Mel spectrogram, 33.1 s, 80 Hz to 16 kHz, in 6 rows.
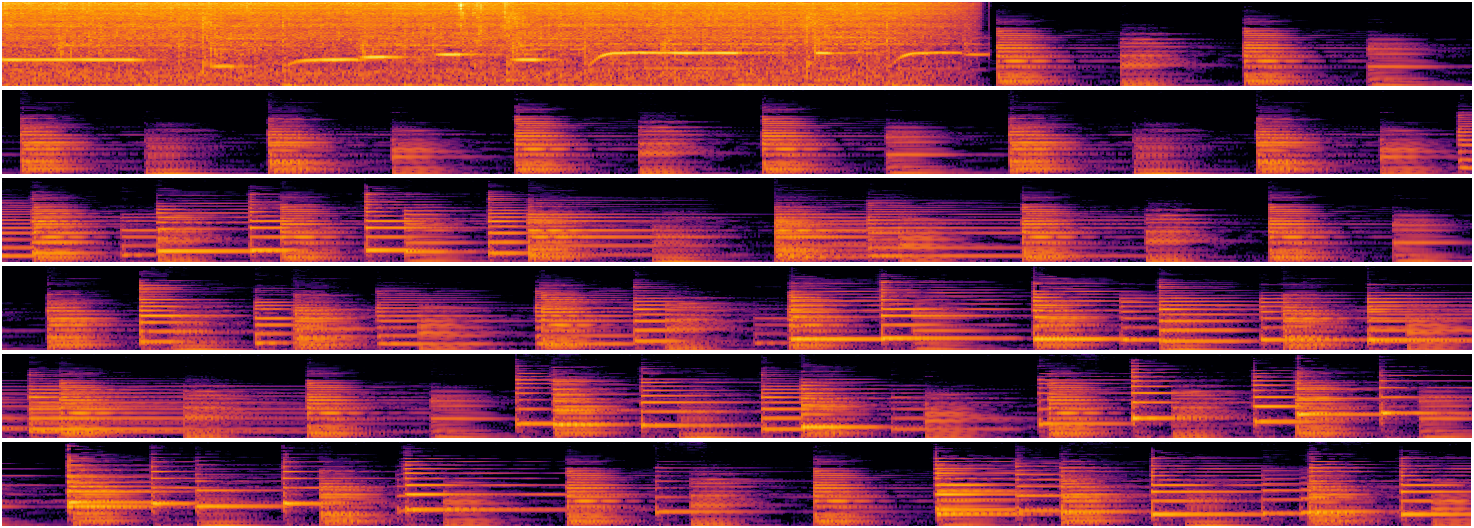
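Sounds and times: piano-like keyboard music: 0:00.0 - 0:33.0.

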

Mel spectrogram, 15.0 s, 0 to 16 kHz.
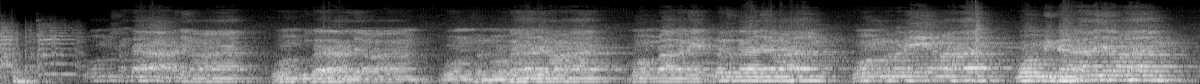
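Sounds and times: man chanting: 0:01.1 - 0:15.0.

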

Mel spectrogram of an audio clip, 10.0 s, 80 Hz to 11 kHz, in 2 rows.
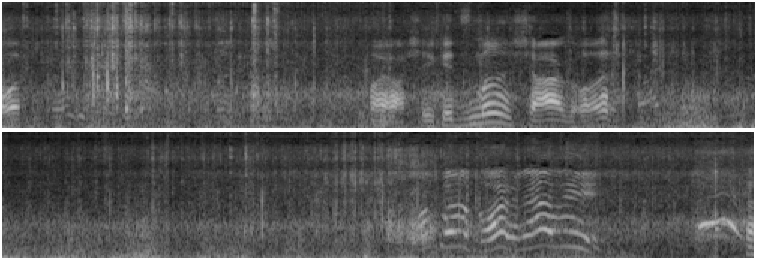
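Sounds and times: bike knocking on rough track: 0:00.0 - 0:10.0
tyre noise on dirt: 0:00.0 - 0:10.0
wind buffeting microphone: 0:00.0 - 0:10.0.

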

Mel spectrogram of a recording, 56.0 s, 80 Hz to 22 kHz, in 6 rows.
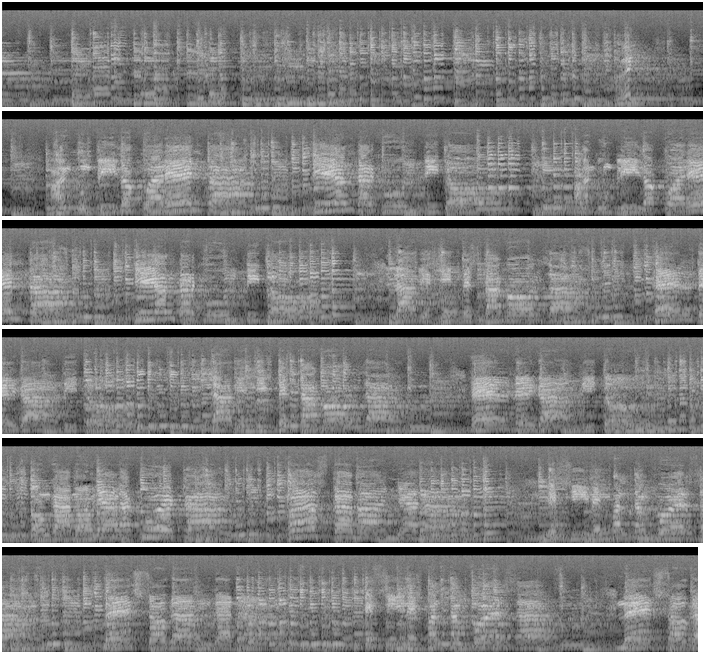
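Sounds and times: acoustic guitars playing: 0:00.0 - 0:56.0.

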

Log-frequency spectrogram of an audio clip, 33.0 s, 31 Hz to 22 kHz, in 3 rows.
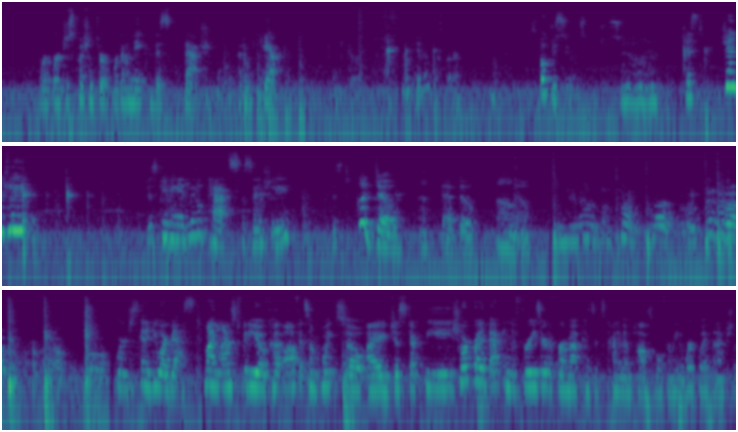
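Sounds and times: rolling pin knocking on board: 0:03.2 - 0:04.7
woman humming: 0:09.0 - 0:09.9.

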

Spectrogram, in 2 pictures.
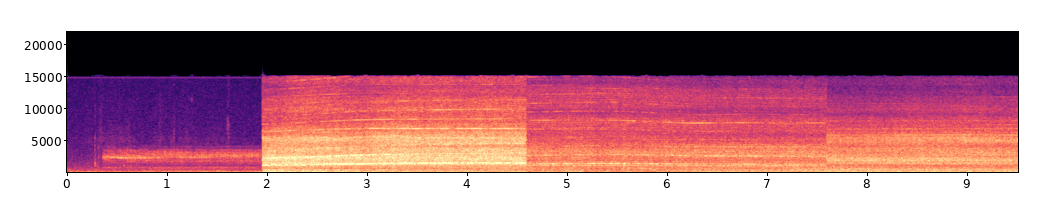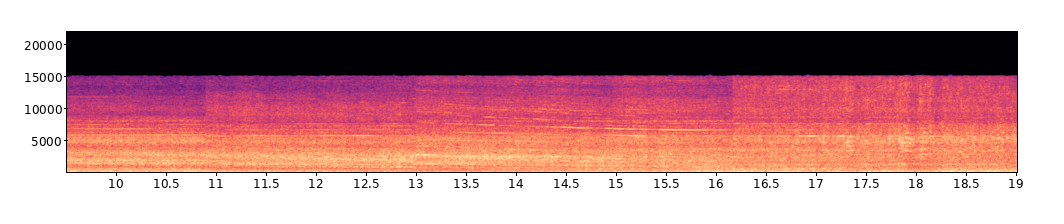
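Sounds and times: jet engines whining: 0:00.2 - 0:19.0.

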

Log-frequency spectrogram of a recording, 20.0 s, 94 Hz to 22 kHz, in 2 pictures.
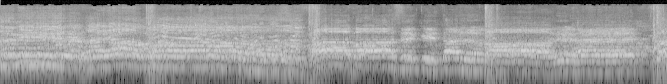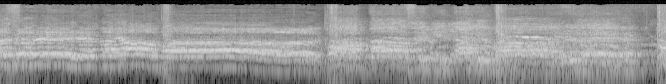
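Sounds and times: men chanting in unison: 0:00.0 - 0:20.0
hands slapping chests: 0:02.0 - 0:02.6, 0:04.6 - 0:05.0, 0:07.2 - 0:07.7, 0:09.8 - 0:10.3, 0:12.4 - 0:12.9, 0:17.4 - 0:17.8, 0:19.8 - 0:20.0.

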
